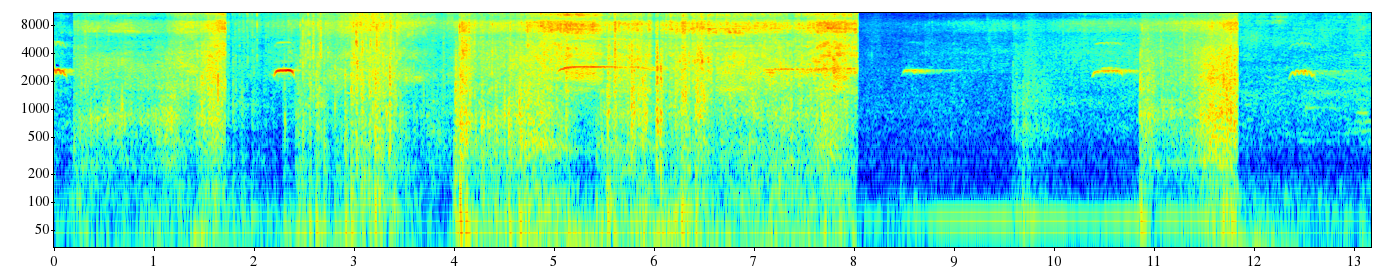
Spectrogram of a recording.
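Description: Downhill mountain bikes tearing over rough dirt and rock: tyres crunching and skidding, the bike rattling as it passes, loudest in the middle and changing abruptly at the cuts. Short high whistle blasts recur every couple of seconds, the warning whistles of course marshals.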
